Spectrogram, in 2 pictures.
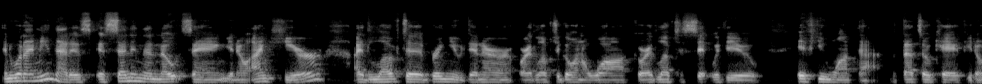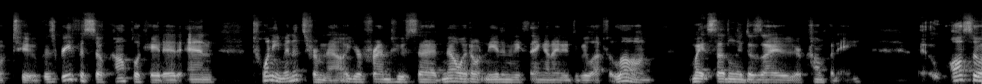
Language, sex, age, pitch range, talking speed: English, male, 30-49, 110-155 Hz, 240 wpm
